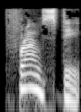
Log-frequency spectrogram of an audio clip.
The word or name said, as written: frowstiness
